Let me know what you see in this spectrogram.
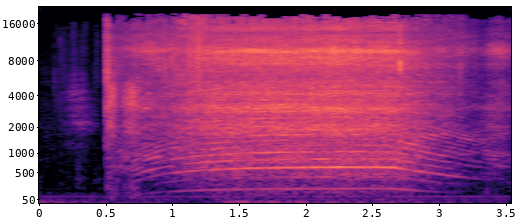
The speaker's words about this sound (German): okay. Mach mal Staubsauger an. Einen Moment.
